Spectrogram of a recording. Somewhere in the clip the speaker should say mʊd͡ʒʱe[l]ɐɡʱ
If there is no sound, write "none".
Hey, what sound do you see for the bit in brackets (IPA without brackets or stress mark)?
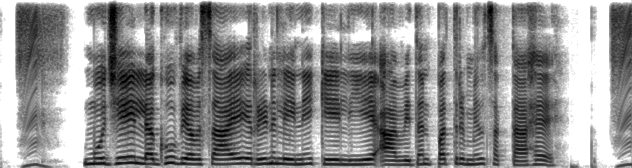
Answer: l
